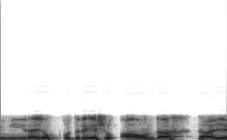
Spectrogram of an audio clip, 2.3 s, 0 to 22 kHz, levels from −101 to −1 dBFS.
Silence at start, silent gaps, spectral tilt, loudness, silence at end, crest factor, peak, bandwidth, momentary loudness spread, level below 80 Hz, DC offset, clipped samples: 0 s; none; -10.5 dB/octave; -14 LUFS; 0 s; 14 dB; 0 dBFS; 4.1 kHz; 3 LU; -56 dBFS; under 0.1%; under 0.1%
